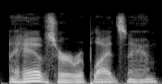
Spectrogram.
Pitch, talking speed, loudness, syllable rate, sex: 110 Hz, 185 wpm, -14 LUFS, 4.1 syllables/s, male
